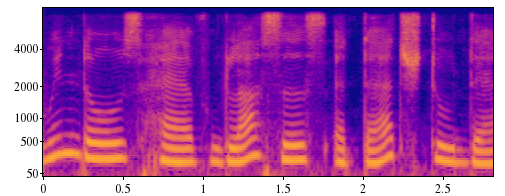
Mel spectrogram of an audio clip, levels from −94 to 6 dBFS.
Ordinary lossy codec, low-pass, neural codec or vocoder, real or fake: none; 7.2 kHz; codec, 16 kHz, 4.8 kbps, FACodec; fake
